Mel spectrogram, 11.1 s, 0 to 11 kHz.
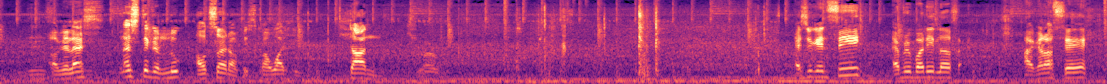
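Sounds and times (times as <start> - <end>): car engine droning: 0.0 - 11.0.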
